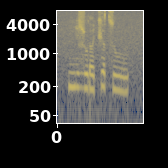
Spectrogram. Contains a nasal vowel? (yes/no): no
